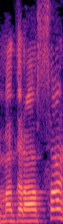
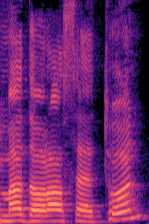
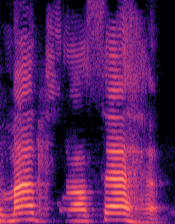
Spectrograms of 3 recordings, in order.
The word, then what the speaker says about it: مدرسة: Madrasa n'existe pas. Soit on dit madrasatun, soit madrasah. مدرسة.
